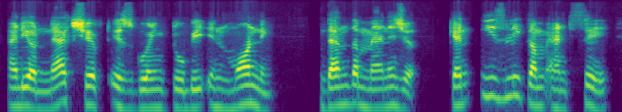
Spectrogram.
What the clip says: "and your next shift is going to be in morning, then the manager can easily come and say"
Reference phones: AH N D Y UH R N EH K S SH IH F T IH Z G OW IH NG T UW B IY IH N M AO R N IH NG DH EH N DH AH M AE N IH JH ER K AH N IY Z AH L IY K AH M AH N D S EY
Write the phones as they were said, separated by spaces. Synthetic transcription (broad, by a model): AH N D Y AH R N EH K SH IH F T IH Z G OW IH NG T UW B IY IH N M AO R N IH NG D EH N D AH M AE N IH JH ER K AH N IY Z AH L IY K AH M AH N D S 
